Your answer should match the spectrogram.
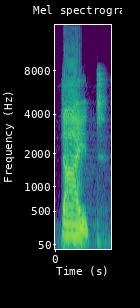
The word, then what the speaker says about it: tight: टाइट, TIGHT, टाइट. फिर से वही कि I प्रोनाउंस करेंगे, GH को प्रोनाउंस नहीं करेंगे.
